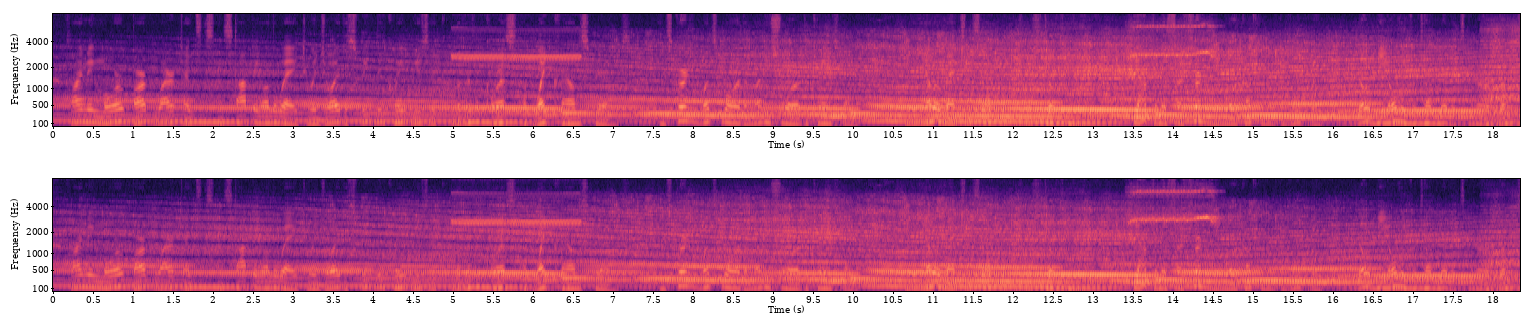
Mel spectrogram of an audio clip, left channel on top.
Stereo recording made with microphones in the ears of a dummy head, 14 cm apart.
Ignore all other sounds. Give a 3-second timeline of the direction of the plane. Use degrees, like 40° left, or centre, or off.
50° right, 40° right, 30° right, 10° right, 30° left, 60° left.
